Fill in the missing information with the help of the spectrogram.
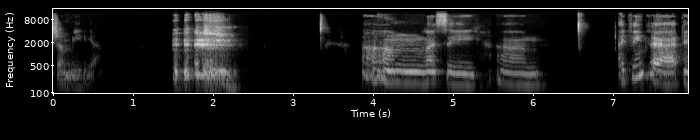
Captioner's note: cough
